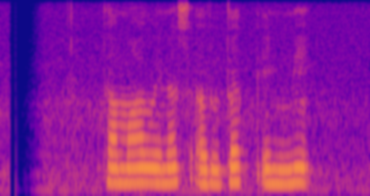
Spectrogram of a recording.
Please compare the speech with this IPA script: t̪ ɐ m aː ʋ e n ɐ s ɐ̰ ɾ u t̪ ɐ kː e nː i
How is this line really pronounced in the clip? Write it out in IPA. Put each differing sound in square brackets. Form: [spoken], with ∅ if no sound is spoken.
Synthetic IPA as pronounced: t̪ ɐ m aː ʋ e n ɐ s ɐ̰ ɾ u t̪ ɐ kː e nː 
